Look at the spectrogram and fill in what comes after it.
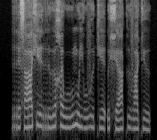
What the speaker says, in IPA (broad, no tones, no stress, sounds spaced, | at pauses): r e s aː xʲ eː r ɨː χ e w uː n̪ u j u v ɨː kʲ eː ʔ ɨ xʲ aː k ɨː v aː kʲ ɨː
